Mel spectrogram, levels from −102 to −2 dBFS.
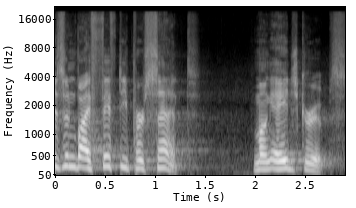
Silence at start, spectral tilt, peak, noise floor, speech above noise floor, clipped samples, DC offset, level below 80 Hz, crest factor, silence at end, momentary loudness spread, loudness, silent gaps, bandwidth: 0 s; -5.5 dB/octave; -4 dBFS; -62 dBFS; 41 dB; under 0.1%; under 0.1%; -72 dBFS; 18 dB; 0 s; 7 LU; -21 LUFS; none; 19.5 kHz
